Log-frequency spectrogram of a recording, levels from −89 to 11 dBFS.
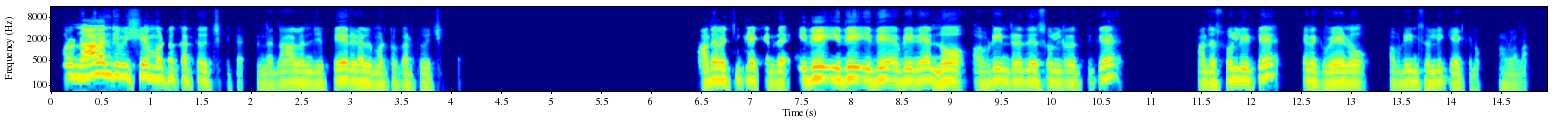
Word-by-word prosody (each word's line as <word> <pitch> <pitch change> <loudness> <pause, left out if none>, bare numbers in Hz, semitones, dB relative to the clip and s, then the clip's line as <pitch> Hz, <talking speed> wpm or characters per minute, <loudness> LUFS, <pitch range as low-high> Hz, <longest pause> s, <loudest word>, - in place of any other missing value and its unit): ஒரு 190 - +1
4-5 200 +3 +9
விஷயம் 180 0 0
மட்டும் 160 0 -2
கத்து 140 -1 -5
வச்சுக்கிட்டேன். 110 -3 -17
அந்த 110 +1 -10
4-5 120 -2 -4
பெயர்கள் 135 -3 +1
மட்டும் 115 +1 -9
கத்து 105 0 -9
வச்சு. 95 -5 -13 2.6
அத 125 - 0
வச்சு 145 +1 -3
கேக்கறதே. 125 -3 -1 0.2
இது 160 +3 +6 0.2
இது 150 +3 +5 0.2
இது 150 +3 +3
அப்டின்னு 145 +2 0 0.2
நோ 140 - +4 0.3
அப்டின்றது 135 +2 -2
சொல்றதுக்கு. 125 +3 -4 0.9
அத 120 -1 -3
சொல்லிட்டு 145 +2 0 0.4
எனக்கு 120 -3 -4
வேணும் 125 -1 -1 0.3
அப்டின்னு 125 +1 -7
சொல்லி 120 +2 -5
கேக்கணும். 95 -3 -9 0.2
அவ்ளோதான். 100 +1 -16
125 Hz, 120 wpm, -25 LUFS, 115-145 Hz, 2.6 s, 4-5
